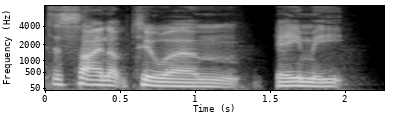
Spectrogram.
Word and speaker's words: GAM: sign up to um game which sounds interesting when I say out loud but it's spelled g a m because they're running a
